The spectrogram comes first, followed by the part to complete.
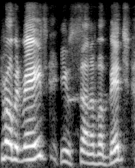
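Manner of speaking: dead serious, slightly stiff delivery. Retelling a backstage interview line: imitating Cesaro's line. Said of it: "It made me laugh".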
